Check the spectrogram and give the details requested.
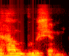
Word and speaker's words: Hambüchen: So, without further ado, we've got our friend of the of the business here, Fabian Hambüchen.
